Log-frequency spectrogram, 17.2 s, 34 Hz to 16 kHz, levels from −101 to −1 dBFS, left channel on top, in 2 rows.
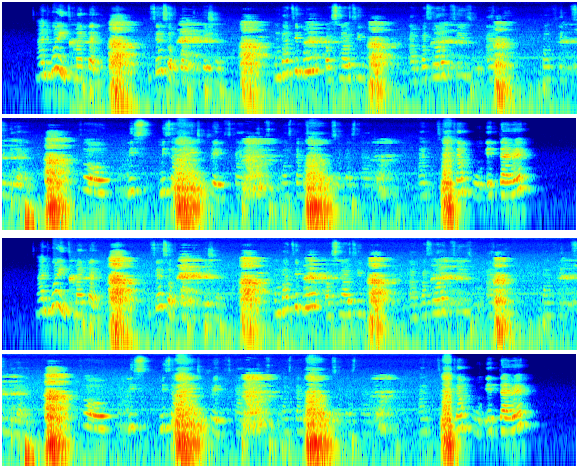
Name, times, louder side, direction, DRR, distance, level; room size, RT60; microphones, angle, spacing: voice 1, 0.5-1.7 2.3-3.3 4.1-5.6 6.1-7.7 8.1-9.1 9.8-10.2 10.5-12.5 12.8-13.3 13.6-14.3 14.9-16.4, equal, 5° left, -2 dB, 5.7 m, -34 dB
sound 1, 1.0-2.0 2.5-4.3 4.5-5.1 5.5-5.9 6.4-7.0 7.3-7.7 7.9-9.7 11.2-11.7 12.2-13.9 14.2-14.6 15.2-15.4, right 3 dB, 60° right, 1.0 m, -23 dB
15.0 x 7.9 x 3.0 m, 0.33 s
head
